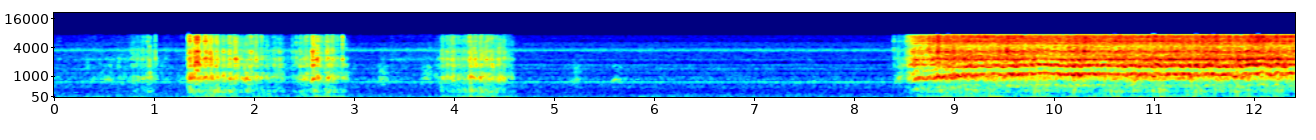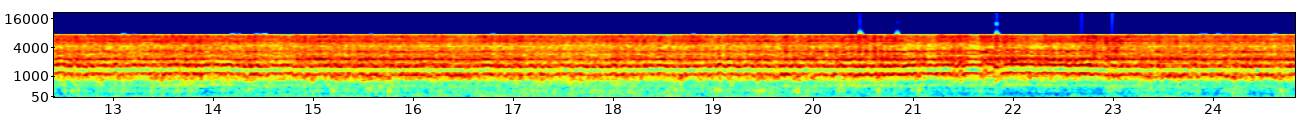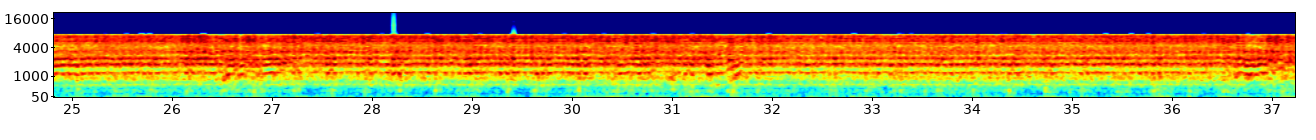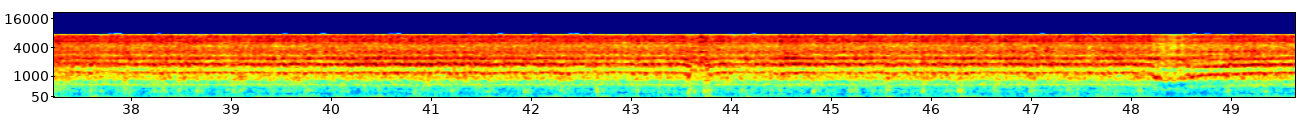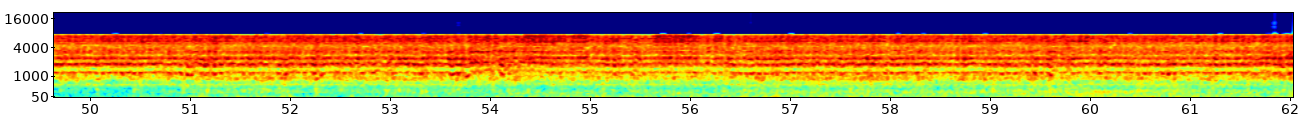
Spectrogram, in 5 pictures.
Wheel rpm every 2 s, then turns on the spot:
20, 30, 10, 0, 100, 150, 150, 150, 150, 140, 140, 140, 150, 160, 170, 160, 160, 160, 170, 160, 160, 160, 160, 160, 150, 160, 160, 170, 160, 160, 160.
0-6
